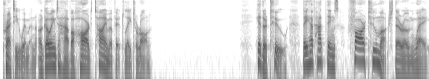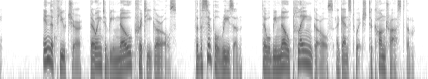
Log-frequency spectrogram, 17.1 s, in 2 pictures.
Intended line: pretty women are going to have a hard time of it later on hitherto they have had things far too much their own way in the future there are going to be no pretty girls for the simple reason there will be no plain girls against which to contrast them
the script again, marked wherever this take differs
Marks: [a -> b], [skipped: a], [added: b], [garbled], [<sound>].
pretty women are going to have a hard time of it later on hitherto they have had things far too much their own way in the future there [skipped: are] going to be no pretty girls for the simple reason there will be no plain girls against which to contrast them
